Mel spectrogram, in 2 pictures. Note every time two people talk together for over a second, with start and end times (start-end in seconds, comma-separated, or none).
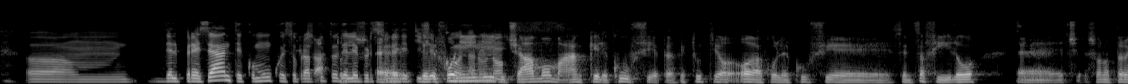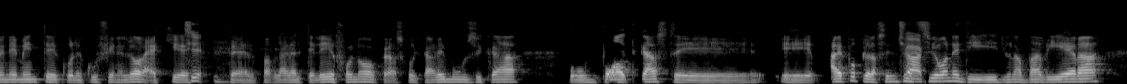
3.1-5.0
